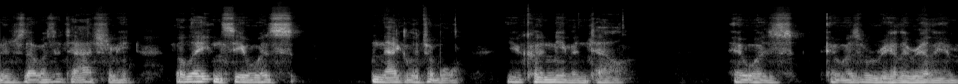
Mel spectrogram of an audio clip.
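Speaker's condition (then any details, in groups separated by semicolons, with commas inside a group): ALS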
